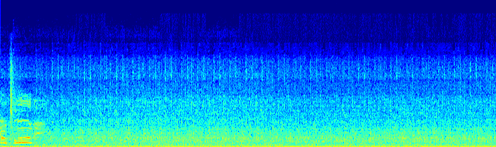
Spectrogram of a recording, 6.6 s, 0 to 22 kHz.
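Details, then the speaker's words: 1980 Peterbilt 359, Cat 3408 diesel revived after years sitting: deep even rumble holding a steady beat, no knocks or misses; 80 psi oil pressure, runs like a top. Normal idle. "Dude, it's got 80 pounds of oil pressure. Golly! She runs like a freaking top! That thing sounds good."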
